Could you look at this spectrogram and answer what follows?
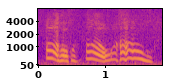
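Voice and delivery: high, loud puppet wails rising to the top; loud, high anguished oh oh oh; wailing cry. Acted. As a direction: cry out in misery. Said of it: "began to scream and cry so loudly".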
